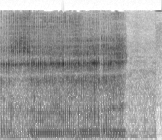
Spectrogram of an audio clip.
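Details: A single loud, rattling snore on an in-breath, fading off at the end; such snoring may signal an undiagnosed sleep disorder.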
